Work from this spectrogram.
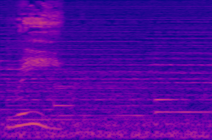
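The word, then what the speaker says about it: Ryne: Reen. Yes, I rather like the sound of it. Thank you. That sounds like it should be. That looks like it should be pronounced Ryan, That not settles it then.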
